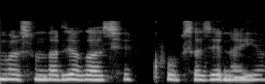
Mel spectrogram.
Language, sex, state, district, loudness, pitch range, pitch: Maithili, female, Bihar, Saharsa, -20 LUFS, 210-230 Hz, 220 Hz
